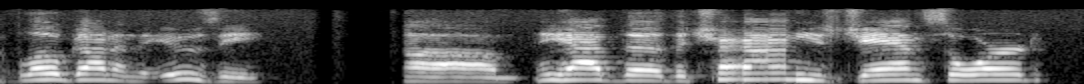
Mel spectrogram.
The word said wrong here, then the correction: jian: It's Jian. Yeah. – Maybe I'm pronouncing it wrong. J-I-A-N.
